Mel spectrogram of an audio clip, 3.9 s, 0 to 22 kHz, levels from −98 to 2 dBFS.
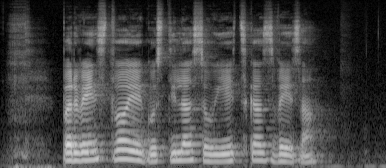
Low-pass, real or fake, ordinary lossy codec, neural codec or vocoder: none; real; none; none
